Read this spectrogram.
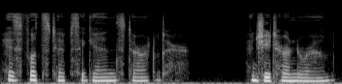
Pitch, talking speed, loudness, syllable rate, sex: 170 Hz, 160 wpm, -19 LUFS, 4.7 syllables/s, female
